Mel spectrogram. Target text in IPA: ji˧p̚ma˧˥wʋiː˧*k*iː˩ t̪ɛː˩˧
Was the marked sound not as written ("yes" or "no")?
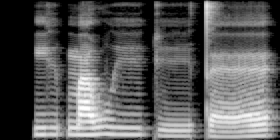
no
